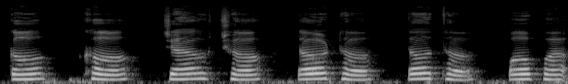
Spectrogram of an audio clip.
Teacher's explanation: जिन ध्वनियों का उच्चारण स्वर तंत्रियों में कंपन के बिना होता है उनको अघोष व्यंजन कहते हैं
